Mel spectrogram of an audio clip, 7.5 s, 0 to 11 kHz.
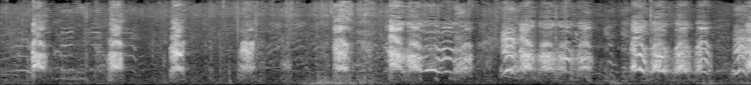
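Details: Shiba Inu confronting a gorilla gives short loud barks about every 0.7 seconds, then denser, agitated strings of yapping barks and whiny yelps mixed together, with soft background noise.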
